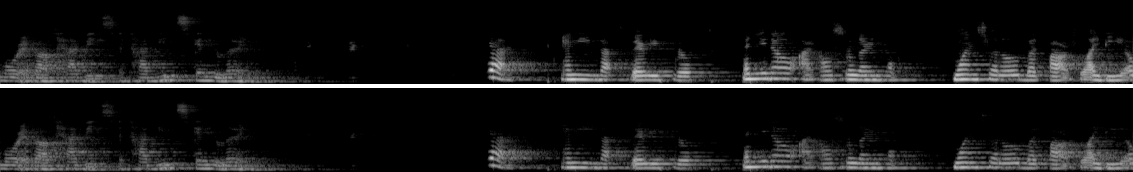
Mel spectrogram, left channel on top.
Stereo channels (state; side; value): quieter; right; 5.5 dB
